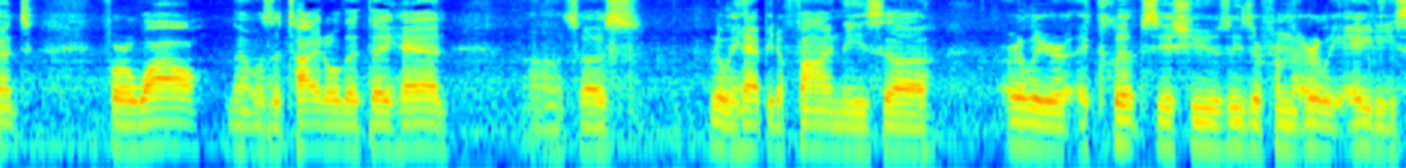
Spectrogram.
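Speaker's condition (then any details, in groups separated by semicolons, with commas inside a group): No condition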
